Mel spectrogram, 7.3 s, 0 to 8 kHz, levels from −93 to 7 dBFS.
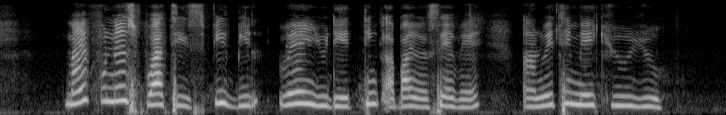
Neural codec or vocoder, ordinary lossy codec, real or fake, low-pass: codec, 16 kHz, 16 kbps, FunCodec, trained on Chinese and English, 50 frames a second; AAC, 48 kbps; fake; 7.2 kHz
